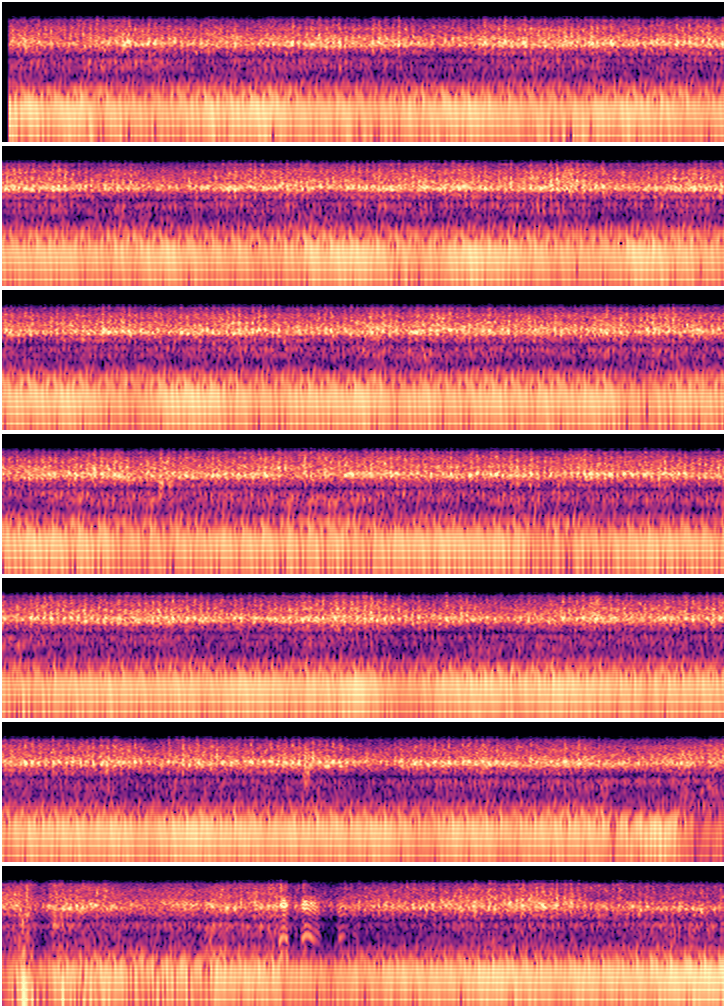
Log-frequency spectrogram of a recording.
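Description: Motorboat engine running steadily at towing speed, with a strong rush of wind and water noise over it. A couple of sharp knocks near the end.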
